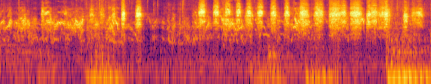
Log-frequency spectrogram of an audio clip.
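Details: Budgerigars chattering in quick, buzzy, rasping bursts that repeat rapidly and grow denser toward the end, with dull low knocks in between.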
